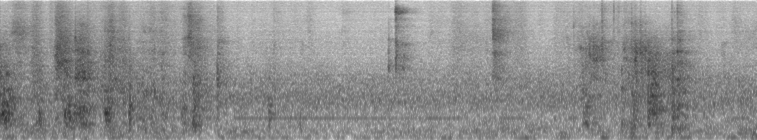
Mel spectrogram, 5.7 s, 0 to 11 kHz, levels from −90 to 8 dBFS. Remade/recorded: remade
